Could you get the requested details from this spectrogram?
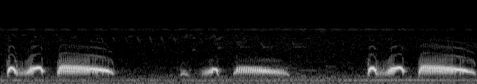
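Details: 'Kuk dua' cooing by a spotted dove kept as a lure bird in Lombok: three low phrases, each with two short clipped notes leading into a longer mellow falling note.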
